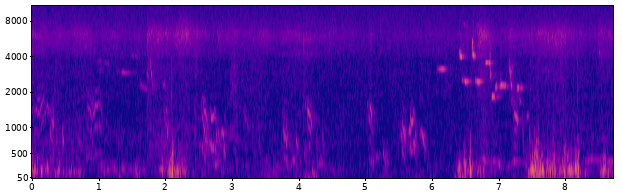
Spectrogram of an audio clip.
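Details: Male sharp-tailed grouse displaying on a lek in Burwell, Nebraska, March 2018: a chorus of low clucks, cackles and hollow coos rising in intensity near the end, with bright whistled notes from other birds.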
